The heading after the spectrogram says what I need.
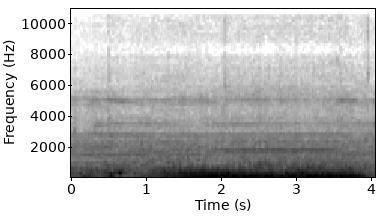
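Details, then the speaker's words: Maytag 5200 BTU digital window air conditioner, after fixing a rattling rear radiator: low, even compressor hum that swells slightly and settles, no rattle or buzz; running quietly and normally. "They could have put a couple in up there from the factory, but whatever. Yeah, it sounds good now."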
